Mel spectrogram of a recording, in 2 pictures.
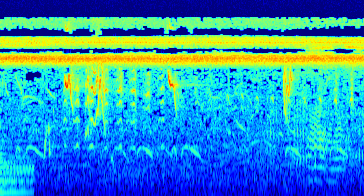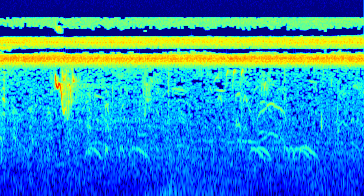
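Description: Several forest birds chirping and calling: many short arching calls and a few sharp high chirps, over a steady high-pitched drone.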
